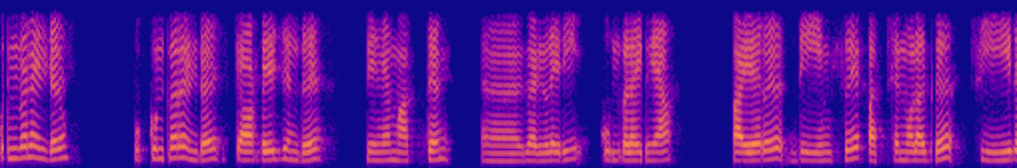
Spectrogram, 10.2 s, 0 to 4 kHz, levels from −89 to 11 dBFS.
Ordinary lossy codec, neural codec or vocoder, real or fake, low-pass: none; codec, 16 kHz, 1 kbps, FunCodec, trained on Chinese and English, 50 frames a second; fake; 3.6 kHz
